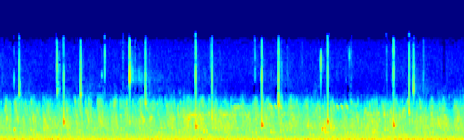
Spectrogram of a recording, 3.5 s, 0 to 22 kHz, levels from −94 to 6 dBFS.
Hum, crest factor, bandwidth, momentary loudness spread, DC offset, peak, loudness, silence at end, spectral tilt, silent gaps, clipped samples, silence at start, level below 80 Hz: none; 22 dB; 16.5 kHz; 3 LU; 4%; -4 dBFS; -25 LUFS; 0 s; -4 dB/octave; none; under 0.1%; 0 s; -32 dBFS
